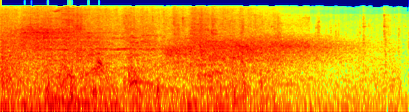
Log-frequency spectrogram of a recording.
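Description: A flamethrower roars in a burst of fire.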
